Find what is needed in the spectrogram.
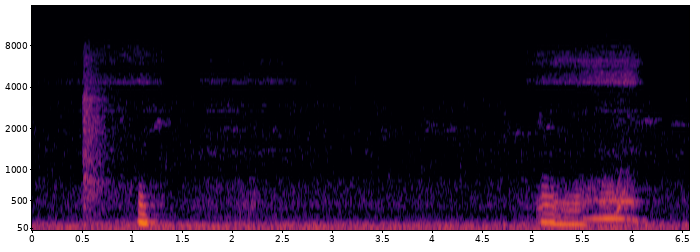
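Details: Dog named Saxton snoring after playing hard: soft, low snorting snores at a slow pace over quiet room noise, typical sleep snoring.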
